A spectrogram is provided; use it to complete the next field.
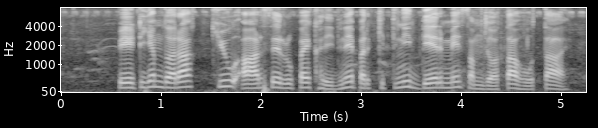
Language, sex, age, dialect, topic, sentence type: Hindi, male, 18-24, Awadhi Bundeli, banking, question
